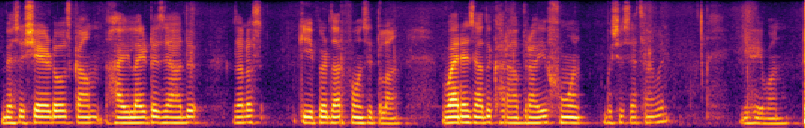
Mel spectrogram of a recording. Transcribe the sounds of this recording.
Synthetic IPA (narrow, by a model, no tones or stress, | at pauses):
bʲɐsɨʃeːɖoːzkaːmhaːjlaːjʈɨzʲaːd̪ɨ | zɐnus | kiːpeɽd̪aːɾfoːns̬it̪ulaːnʋaːɾʲɐzjaːd̪ɨkʰɐɾaːb̚d̪ɾaːjifʰoːnbut͡ʃʰisjɐt͡sʰaːʋɐnʲ | jɐɦɐjʋaːnu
